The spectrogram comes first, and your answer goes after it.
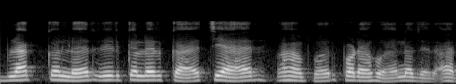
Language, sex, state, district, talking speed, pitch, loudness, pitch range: Hindi, female, Odisha, Malkangiri, 155 wpm, 190 Hz, -16 LUFS, 175-200 Hz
